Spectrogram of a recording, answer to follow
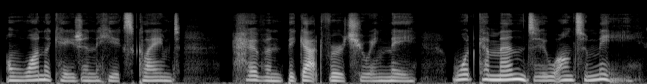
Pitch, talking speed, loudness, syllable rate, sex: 185 Hz, 150 wpm, -20 LUFS, 4.8 syllables/s, female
